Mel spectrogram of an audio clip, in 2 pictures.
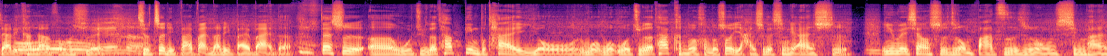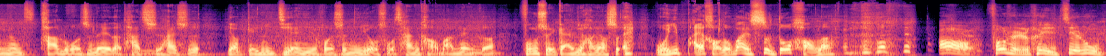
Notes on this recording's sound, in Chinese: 深夜谈谈播客网络举办的首届「声量The Power of Voice」大型播客线下派对上。面对音轨对不齐、部分声音丢失等不可抗力。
